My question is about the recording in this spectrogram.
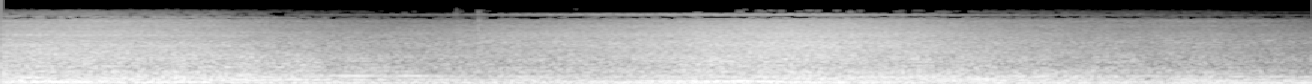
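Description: A motor vehicle engine running close by, with rushing road-like noise that swells about a second in and again around four seconds in.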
